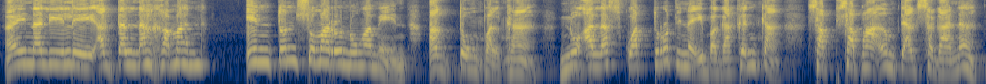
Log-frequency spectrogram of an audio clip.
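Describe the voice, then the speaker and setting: A woman's voice: fairly high pitch, lively intonation, unhurried, fairly bright tone. A woman acting in an Ilocano comedy radio drama as an exasperated older female cousin who scolds latecomers, with an Ilocano accent. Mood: scolding.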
